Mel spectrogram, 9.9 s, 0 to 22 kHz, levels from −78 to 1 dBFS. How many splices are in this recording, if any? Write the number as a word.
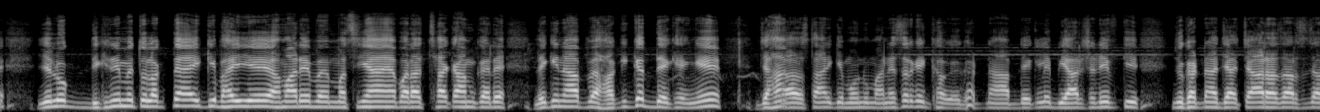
one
